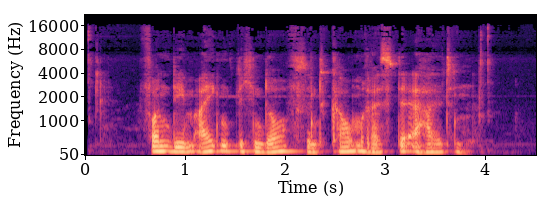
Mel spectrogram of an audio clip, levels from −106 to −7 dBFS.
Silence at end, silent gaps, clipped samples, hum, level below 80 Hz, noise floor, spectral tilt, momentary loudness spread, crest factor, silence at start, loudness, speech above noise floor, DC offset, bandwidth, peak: 0.45 s; none; under 0.1%; none; -58 dBFS; -49 dBFS; -6 dB/octave; 14 LU; 20 dB; 0.05 s; -22 LUFS; 28 dB; under 0.1%; 16 kHz; -2 dBFS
